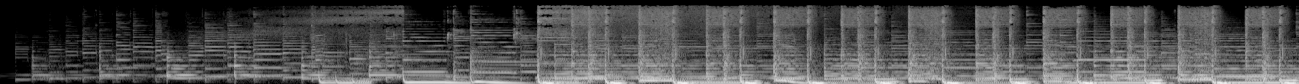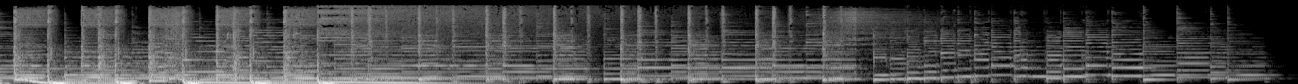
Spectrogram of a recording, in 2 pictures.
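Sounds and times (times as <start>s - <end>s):
instrumental ringtone: 1.0s - 18.7s.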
